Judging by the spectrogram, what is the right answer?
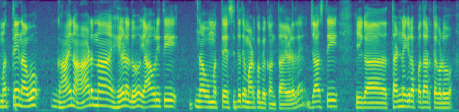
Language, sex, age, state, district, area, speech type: Kannada, male, 30-45, Karnataka, Shimoga, urban, spontaneous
